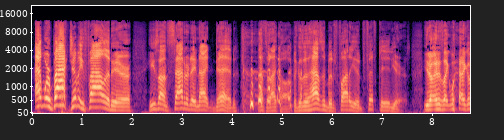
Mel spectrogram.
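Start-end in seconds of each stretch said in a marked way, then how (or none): 0.1-7.6 on-air shock DJ. Retold or imitated. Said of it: "They go like".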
